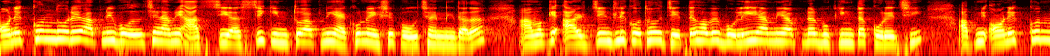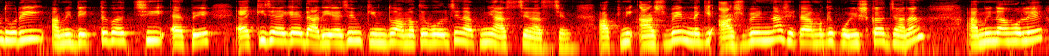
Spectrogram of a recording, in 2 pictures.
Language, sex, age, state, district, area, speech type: Bengali, female, 60+, West Bengal, Paschim Bardhaman, rural, spontaneous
